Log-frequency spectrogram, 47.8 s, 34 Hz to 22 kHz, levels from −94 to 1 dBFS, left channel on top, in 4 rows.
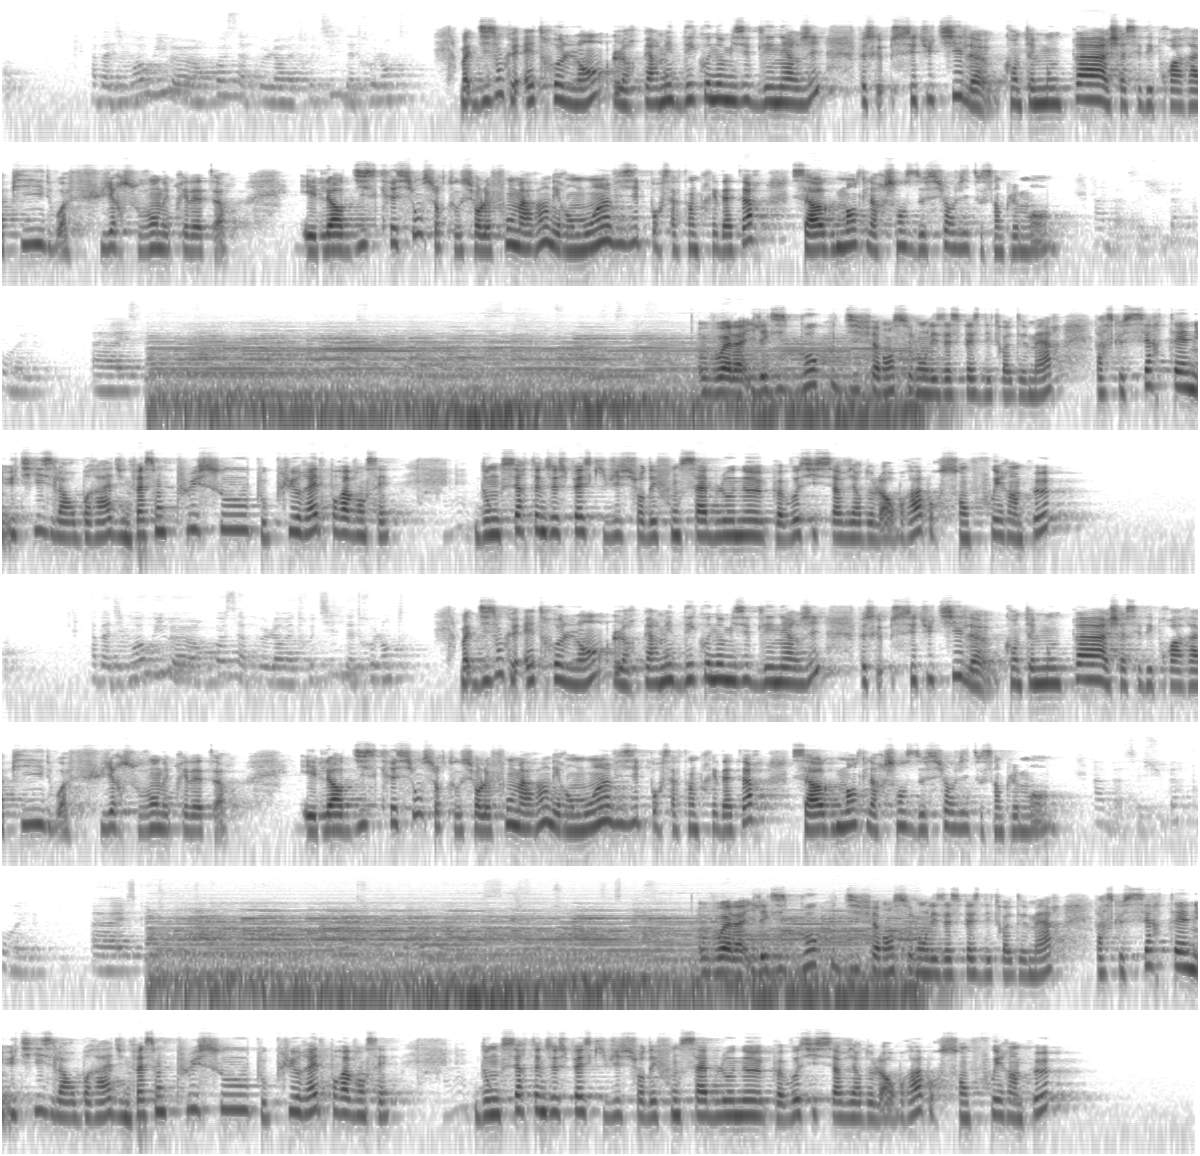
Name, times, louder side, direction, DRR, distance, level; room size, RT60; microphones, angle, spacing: voice 1, 0.9-4.0 14.9-15.4 22.9-24.3 24.8-30.4 40.3-40.9, right 1 dB, 60° right, 7 dB, 6.2 m, -54 dB
voice 2, 4.4-22.5 30.9-40.3 40.6-46.3, left 2 dB, 10° left, 12 dB, 0.9 m, -32 dB
sound 1, 25.3-33.1, right 1 dB, 75° right, 4.8 m, -38 dB
24.0 x 19.5 x 8.5 m, 0.97 s
head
